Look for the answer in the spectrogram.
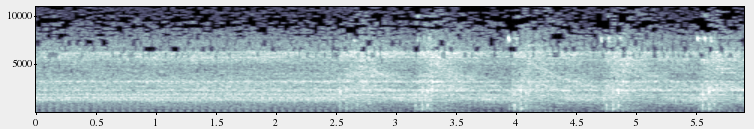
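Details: Honda BeAT eSP scooter that would not start with fault blink code 52 (CKP crankshaft position sensor, wiring or sensor fault): fires up and settles into an even steady idle with light throttle blips, running smoothly.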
